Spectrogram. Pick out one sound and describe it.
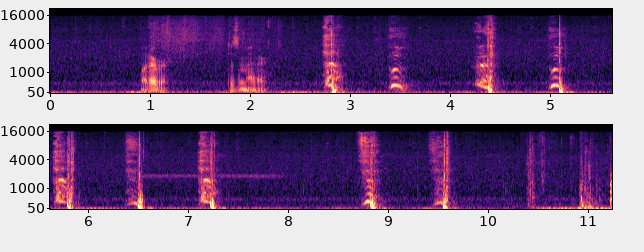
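Footsteps crunch through dense undergrowth at a steady walking pace.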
